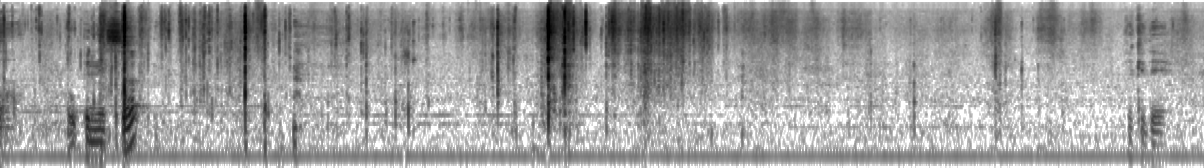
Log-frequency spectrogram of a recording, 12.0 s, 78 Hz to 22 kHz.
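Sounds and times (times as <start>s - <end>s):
plastic wrapping tearing and crinkling: 0.0s - 7.4s.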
